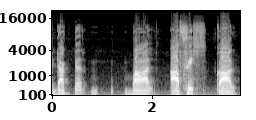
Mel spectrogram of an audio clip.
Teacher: ओ और आ के बीच की ध्वनि है।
